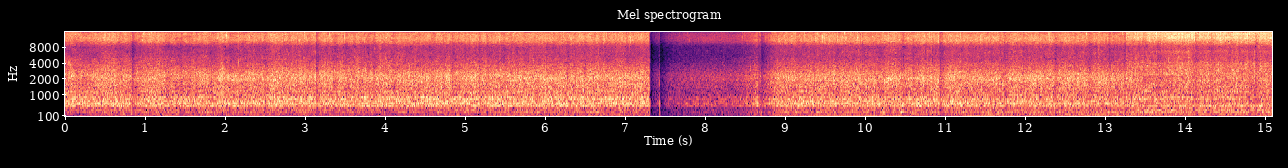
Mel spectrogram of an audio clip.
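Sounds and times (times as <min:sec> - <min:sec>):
bulldozer diesel engine running: 0:00.0 - 0:15.0.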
